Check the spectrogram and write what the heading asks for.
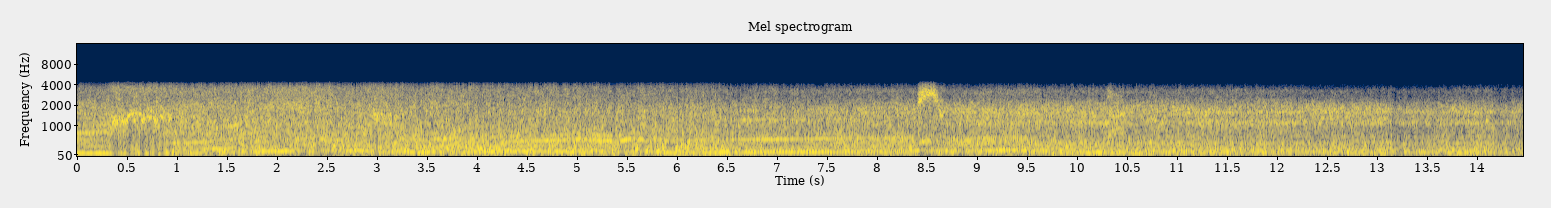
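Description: Honda Civic engine accelerating hard under full throttle in a street race, heard from inside the cabin over loud road and wind noise; its pitch climbs and falls back several times as it shifts gears.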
